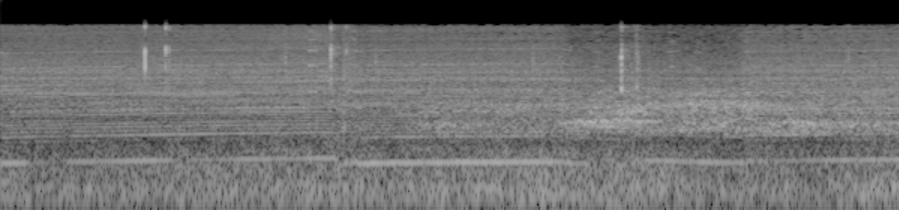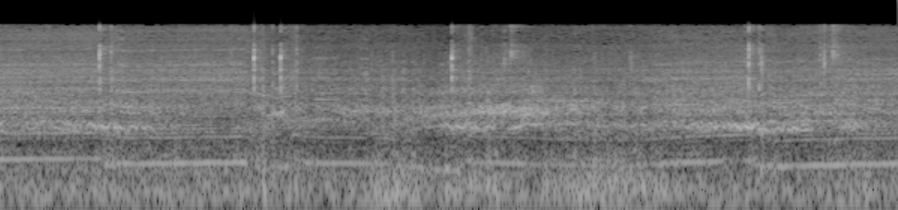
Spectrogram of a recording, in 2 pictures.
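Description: Race car engine from a sim racing game, a steady droning hum with shifting pitch through gear changes, loud and continuous throughout, no voices.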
